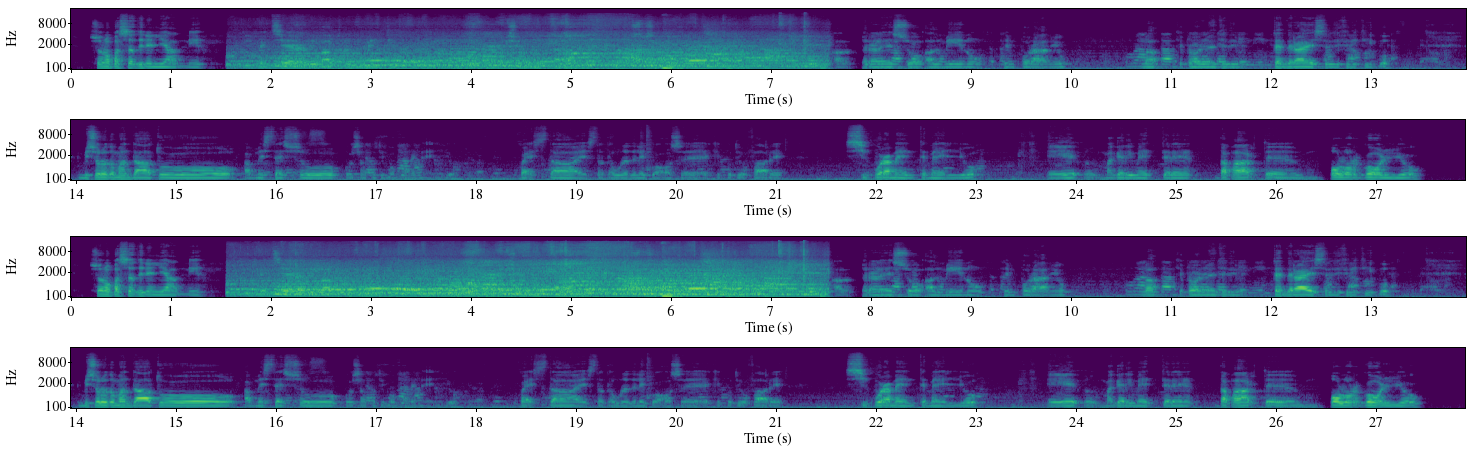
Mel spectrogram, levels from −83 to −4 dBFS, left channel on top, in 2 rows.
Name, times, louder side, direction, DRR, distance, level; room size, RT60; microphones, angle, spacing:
voice 1, 0.2-1.4 1.7-6.3 6.7-10.0 10.7-13.3 13.5-17.8 18.4-21.1 21.7-23.1 23.7-27.4, right 2 dB, ahead, 0.6 m, -36 dB
sound 1, 1.5-7.6, right 5 dB, 80° right, 0.6 m, -28 dB
sound 2, 7.9-26.4, equal, 25° left, 1.1 m, -48 dB
4.2 x 2.5 x 2.9 m
head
